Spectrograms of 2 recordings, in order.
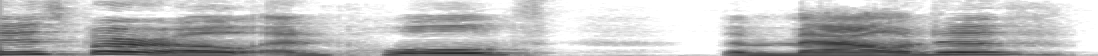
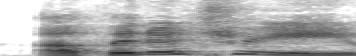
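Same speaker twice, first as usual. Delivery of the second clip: usual speaking voice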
